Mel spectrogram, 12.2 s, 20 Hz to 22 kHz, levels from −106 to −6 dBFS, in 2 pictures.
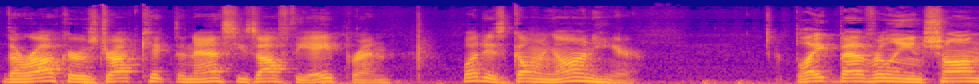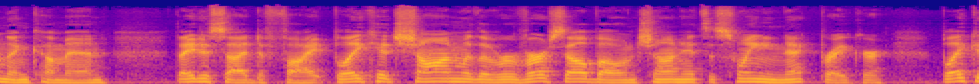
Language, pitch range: English, 120-155 Hz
